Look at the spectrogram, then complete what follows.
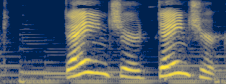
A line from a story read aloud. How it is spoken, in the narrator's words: cried a lot of other beavers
